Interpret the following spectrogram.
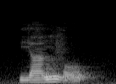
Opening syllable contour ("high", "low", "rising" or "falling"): rising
